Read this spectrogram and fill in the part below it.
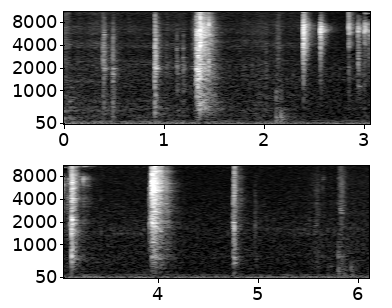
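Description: A pistol's slide and magazine click as a man handles them.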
